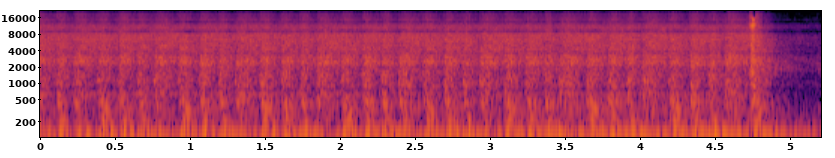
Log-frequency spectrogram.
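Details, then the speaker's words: 2007 Honda Civic 1.8 L four-cylinder, crank-no-start, fuel pump already replaced: starter cranks steadily without catching but with an odd, uneven rhythm; possibly one cylinder has low compression, suspected, not confirmed. "if you listen closely you can hear that there is uh an odd rhythm there sounds like it's possible that maybe one of the cylinders could have low compression"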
